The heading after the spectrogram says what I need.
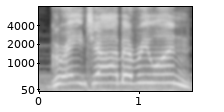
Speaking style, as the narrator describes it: shouted Apollo

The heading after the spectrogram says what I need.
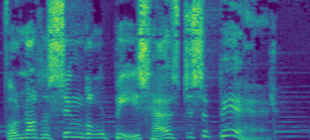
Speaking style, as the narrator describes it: cried the man

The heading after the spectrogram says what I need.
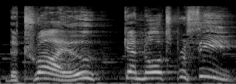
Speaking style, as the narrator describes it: said the king in a very grave voice

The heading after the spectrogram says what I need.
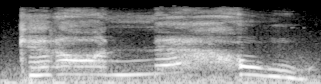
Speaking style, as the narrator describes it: she shouted through the sandstorm

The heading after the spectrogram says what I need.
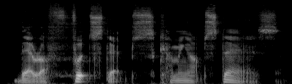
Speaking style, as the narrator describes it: he said in a low voice

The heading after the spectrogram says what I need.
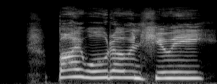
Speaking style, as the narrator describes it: everyone shouted

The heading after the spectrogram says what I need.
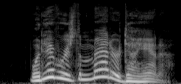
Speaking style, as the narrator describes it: cried Anne

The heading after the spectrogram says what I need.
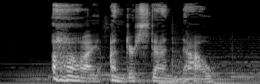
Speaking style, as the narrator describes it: muttered the good man

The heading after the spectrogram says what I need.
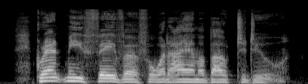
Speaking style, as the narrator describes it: he whispered

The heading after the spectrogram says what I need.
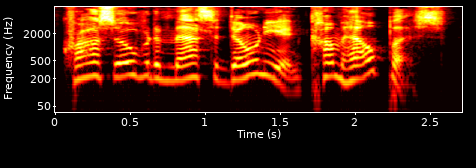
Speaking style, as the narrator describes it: a Macedonian man was standing and pleading with him

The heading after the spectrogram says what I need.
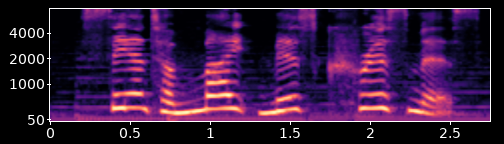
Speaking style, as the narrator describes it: shouted the elves

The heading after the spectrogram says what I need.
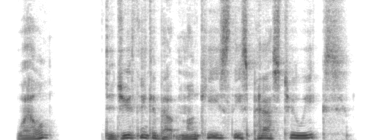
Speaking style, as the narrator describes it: The monk calmly asked

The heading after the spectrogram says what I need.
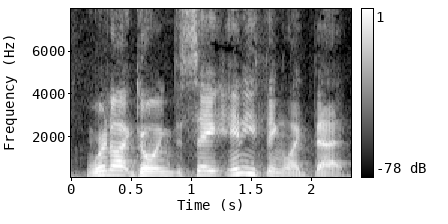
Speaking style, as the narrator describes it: Harry shouted

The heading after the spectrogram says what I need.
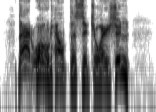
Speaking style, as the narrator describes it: snapped the general with cold military logic

